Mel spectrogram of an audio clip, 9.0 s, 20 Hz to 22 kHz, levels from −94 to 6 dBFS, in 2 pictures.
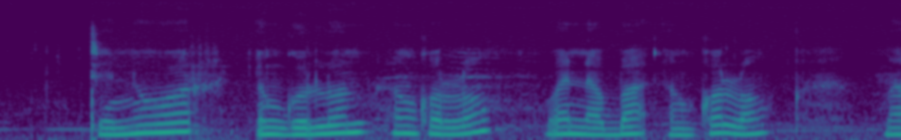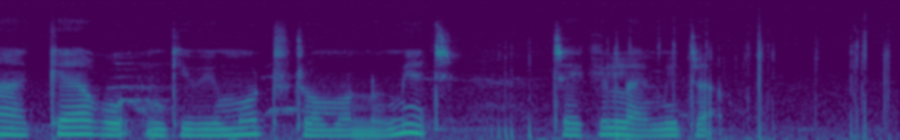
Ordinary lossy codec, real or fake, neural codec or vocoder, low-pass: none; real; none; none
